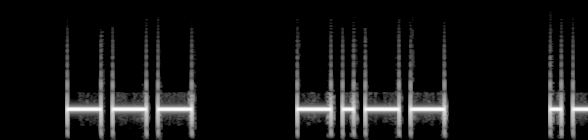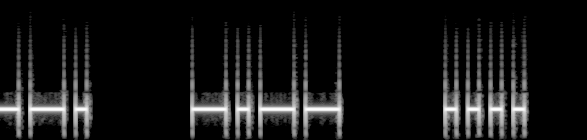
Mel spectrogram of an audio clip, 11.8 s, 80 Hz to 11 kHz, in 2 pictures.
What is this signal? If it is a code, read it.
Morse code, heard as a keyed tone, about 10 wpm, spaced as for 6 wpm, 800 Hz. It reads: OYPYH
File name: LEZIONI / 8 YJ45 / 8 Y ws 10wpm 3952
